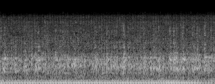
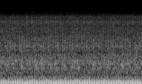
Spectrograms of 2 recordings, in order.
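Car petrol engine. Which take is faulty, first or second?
first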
